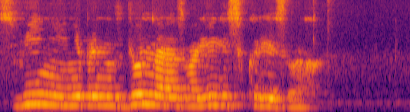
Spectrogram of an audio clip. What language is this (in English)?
Russian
